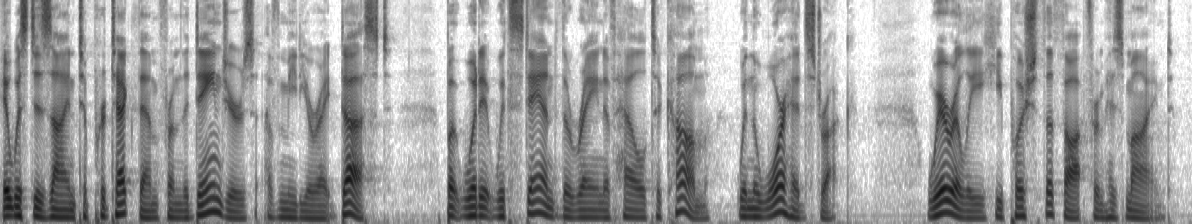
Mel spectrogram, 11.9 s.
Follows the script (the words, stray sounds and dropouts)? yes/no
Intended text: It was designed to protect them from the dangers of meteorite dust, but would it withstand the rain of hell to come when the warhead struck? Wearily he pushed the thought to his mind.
no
